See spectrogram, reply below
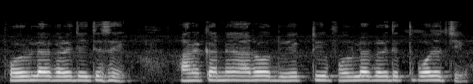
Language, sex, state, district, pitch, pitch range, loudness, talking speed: Bengali, male, Assam, Hailakandi, 190 Hz, 180-195 Hz, -16 LUFS, 200 wpm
